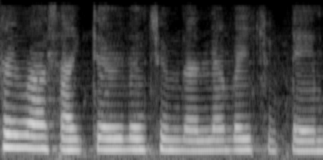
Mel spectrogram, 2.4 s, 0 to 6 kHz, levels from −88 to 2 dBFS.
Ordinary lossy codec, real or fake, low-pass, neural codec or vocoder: AAC, 48 kbps; fake; 5.4 kHz; codec, 24 kHz, 0.9 kbps, WavTokenizer, medium music audio release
